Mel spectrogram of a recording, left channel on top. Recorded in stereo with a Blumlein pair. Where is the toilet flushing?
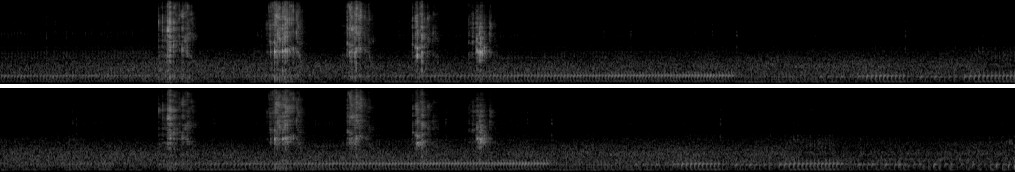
I don't hear a toilet flushing.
